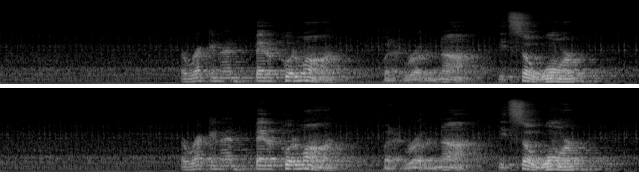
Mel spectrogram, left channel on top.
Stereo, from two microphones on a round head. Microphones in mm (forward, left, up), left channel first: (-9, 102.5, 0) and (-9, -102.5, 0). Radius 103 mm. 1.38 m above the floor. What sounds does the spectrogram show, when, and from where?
1.8 s a man speaking: 5° left (ahead or behind), 0.8 m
